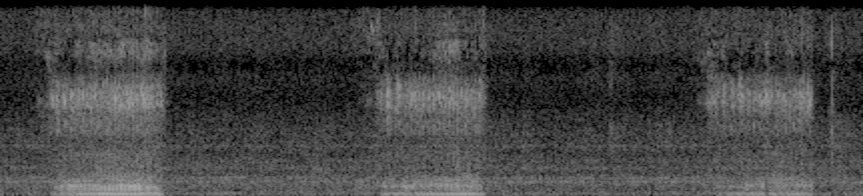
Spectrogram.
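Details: Daifuku, a pet French Bulldog, snores while asleep, sending out three deep, rattling snore bursts about three seconds apart, each roughly a second long, the last one softer, with low wheezy breathing in the pauses.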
